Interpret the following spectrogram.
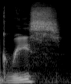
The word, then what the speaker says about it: Gris: side scrolling like cinematic, like Grease, which is spelled Gris, like that's very slow platformy beautiful game that a lot of people liked.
